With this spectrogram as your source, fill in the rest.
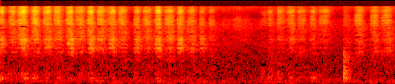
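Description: A green wooden colored pencil rubs shading strokes over a leaf area on a flat, thin paper coloring book page lying on a table. It makes soft, bright, scratchy strokes in a quick steady rhythm, with a brief quieter pause midway before the strokes resume, and one sharper tap near the end.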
